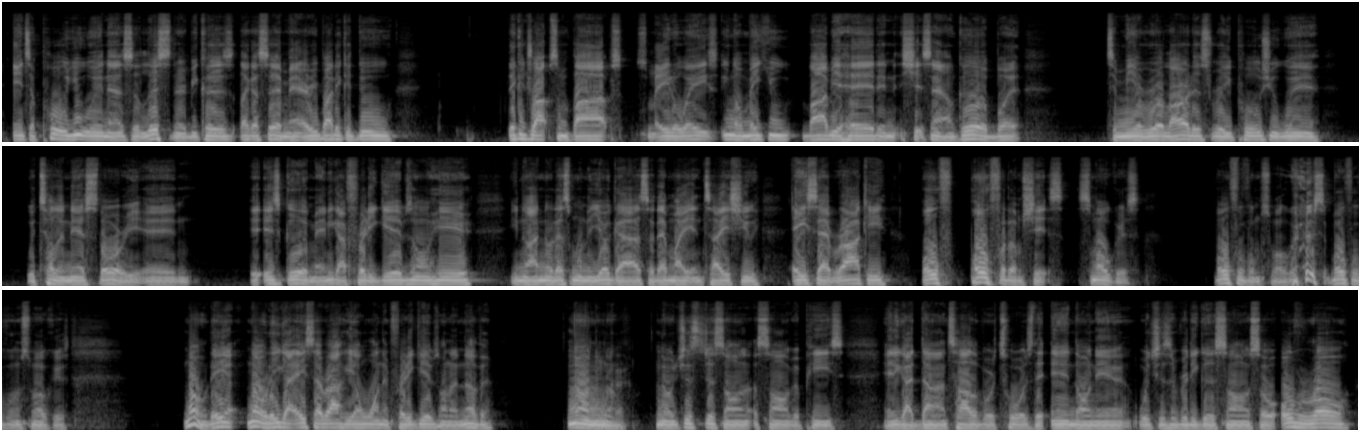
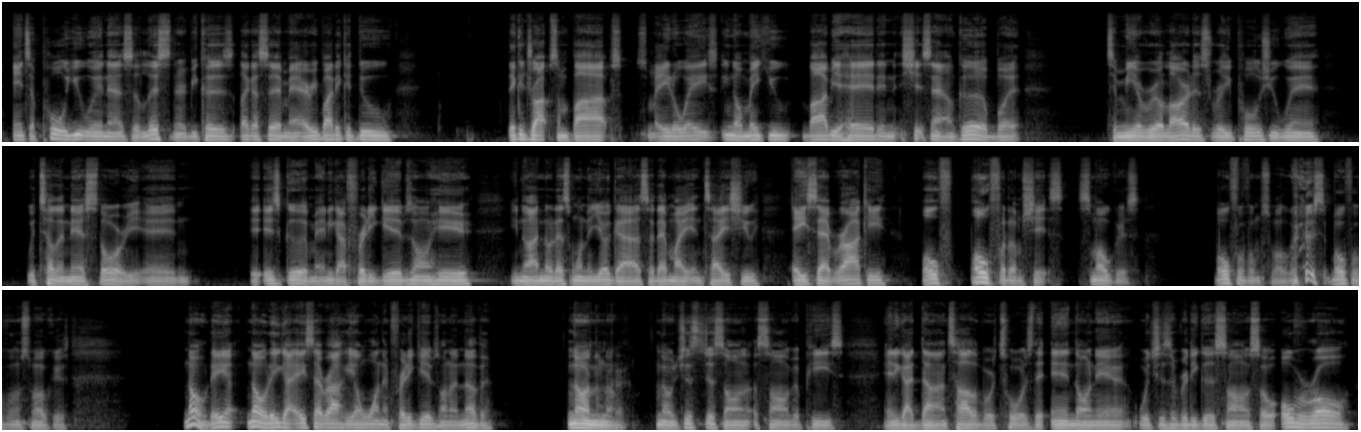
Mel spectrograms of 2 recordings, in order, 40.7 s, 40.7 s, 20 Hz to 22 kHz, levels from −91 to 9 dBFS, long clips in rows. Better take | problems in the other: second | distortion; slight; 10 dB below the speech

